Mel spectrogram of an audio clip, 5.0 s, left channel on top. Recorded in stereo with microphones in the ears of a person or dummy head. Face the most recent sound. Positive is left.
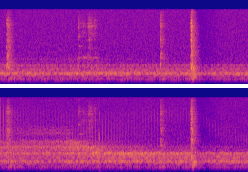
turn(degrees=20)  # may be behind; listen again after turning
